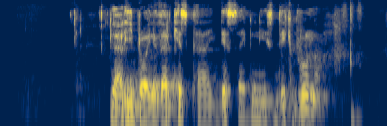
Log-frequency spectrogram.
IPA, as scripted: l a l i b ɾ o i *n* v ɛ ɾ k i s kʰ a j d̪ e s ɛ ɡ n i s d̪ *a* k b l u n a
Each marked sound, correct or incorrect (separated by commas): correct, incorrect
